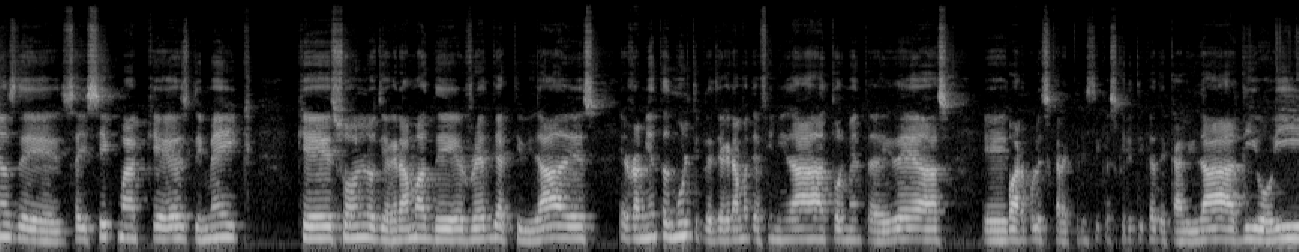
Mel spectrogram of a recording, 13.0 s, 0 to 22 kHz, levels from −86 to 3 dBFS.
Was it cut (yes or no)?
yes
